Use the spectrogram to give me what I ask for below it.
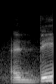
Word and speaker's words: the: When দি environment, দি এজন্য বলা উচিত যে শুরুতে হচ্ছে ভাওয়েল দিয়ে এনভায়রনমেন্টের, ভাওয়েলের আগে টিএইচ এ থাকলে তার উচ্চারণ দি হয়, আর কনসোনেন্টের আগে দা উচ্চারণ হয়।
